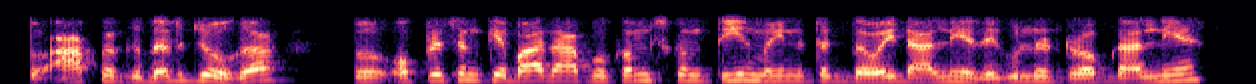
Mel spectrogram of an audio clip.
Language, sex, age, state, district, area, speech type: Hindi, male, 45-60, Rajasthan, Jodhpur, urban, conversation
